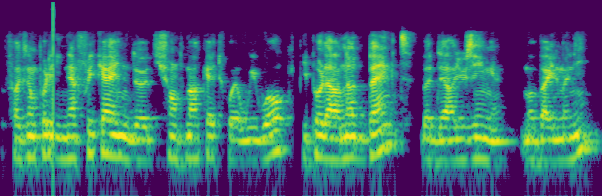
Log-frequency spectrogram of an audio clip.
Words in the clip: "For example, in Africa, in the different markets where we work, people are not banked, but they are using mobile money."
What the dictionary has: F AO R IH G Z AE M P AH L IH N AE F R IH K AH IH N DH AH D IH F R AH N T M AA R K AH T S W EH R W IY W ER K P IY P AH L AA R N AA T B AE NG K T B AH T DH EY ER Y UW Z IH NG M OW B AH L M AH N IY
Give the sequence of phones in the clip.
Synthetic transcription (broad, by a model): F AO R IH G Z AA P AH L IH N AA F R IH K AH IH N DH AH D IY F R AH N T M AA R K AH T W EH R W IY W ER K P IY P AH L AA R N AA T B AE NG K T B AH T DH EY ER Y UW Z IH NG M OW B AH L M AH N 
